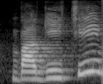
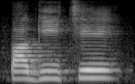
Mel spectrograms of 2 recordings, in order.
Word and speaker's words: बगीचे: उनके घर के पास बागीचे में आम का एक पेड़ था। बच्चों, इन वाक्यों में कुछ अशुद्ध शब्द हैं। बहुत, परिवार, बागीचे, इक।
